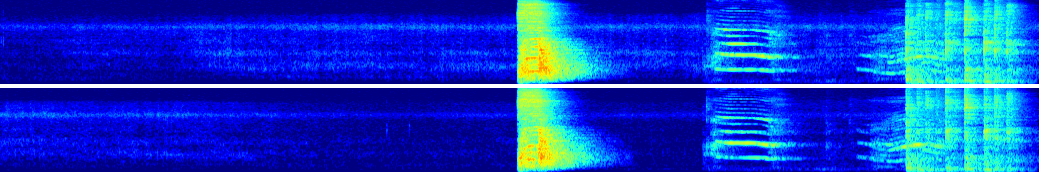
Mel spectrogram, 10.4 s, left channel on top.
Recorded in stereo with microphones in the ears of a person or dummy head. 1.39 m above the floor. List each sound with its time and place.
5.2 s a drill: 20° left (ahead or behind), 2 m
7.0 s a cat meowing: 10° right (ahead or behind), 1.4 m
9.1 s typing on a keyboard: 30° left (ahead or behind), 1.9 m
